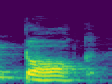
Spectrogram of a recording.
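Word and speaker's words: talk: जैसे TAL के, इसे पढ़ेंगे टॉक, यहाँ पे L हमारा साइलेंट रहेगा और आखिरी में लिखा है ED, तो इसे क्या पढ़ना है?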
